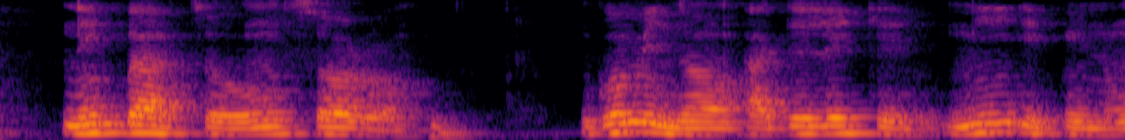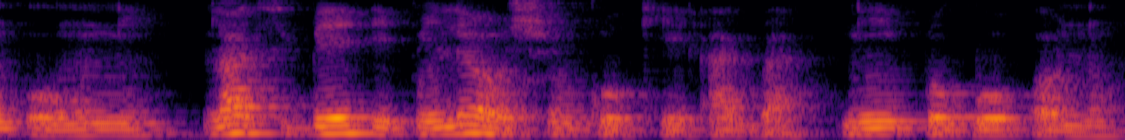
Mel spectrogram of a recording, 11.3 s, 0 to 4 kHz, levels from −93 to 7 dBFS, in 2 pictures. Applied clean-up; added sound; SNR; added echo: none; none; none; reverberation time 0.6 s.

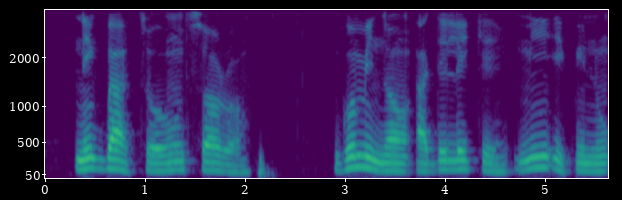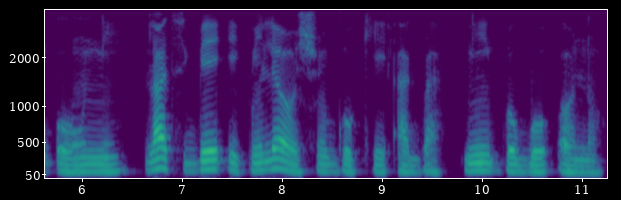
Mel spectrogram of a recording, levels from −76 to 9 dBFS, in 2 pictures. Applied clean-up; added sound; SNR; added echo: none; none; none; none.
